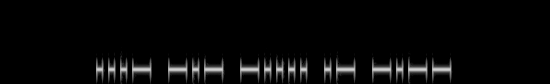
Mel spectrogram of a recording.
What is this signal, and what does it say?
Morse code, heard as a keyed tone, about 20 wpm, 700 Hz. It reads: VK6AY
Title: DXCC-100 Call Signs - 5 Characters - 20wpm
